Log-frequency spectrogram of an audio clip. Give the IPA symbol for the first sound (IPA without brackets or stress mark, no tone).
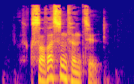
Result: θ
